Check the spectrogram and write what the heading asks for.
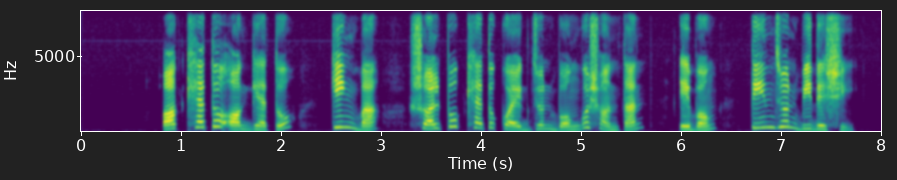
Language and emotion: Bengali, neutral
